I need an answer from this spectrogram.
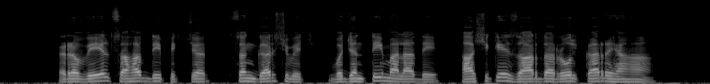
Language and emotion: Punjabi, neutral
